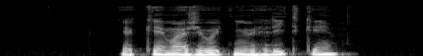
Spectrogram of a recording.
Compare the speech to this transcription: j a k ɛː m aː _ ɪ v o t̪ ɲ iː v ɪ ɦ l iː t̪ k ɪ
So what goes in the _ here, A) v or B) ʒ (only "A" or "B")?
B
